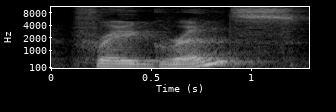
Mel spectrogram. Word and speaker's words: fragrance: So in the word fragrance, we have the same pronunciation as fragrant, but instead of the NT sounds, fragrant, we have an S sound at the end. So fragrance, spelled with CE, we would just have a fragrance, we'd have an N and a S at the end. So rather than fragrant, it would just sound like fragrance.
